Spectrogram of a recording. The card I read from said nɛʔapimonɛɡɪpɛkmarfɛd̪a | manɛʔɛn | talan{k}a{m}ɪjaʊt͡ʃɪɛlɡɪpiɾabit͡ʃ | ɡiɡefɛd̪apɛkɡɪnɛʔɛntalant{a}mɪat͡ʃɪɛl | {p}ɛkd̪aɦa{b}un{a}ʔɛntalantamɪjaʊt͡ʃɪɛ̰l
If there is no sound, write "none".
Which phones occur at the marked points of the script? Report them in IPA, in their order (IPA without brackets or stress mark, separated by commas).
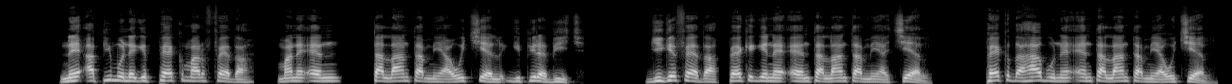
t, m, a, p, b, ɛ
